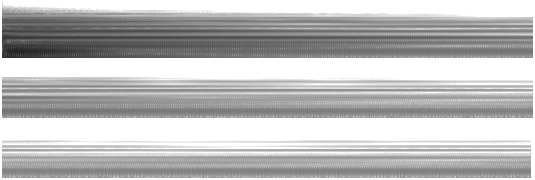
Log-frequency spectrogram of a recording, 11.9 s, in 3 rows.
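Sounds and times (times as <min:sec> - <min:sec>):
grand piano C sharp note: 0:00.0 - 0:04.4.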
